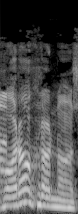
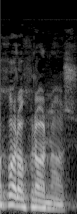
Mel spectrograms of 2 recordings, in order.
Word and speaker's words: χωρόχρονο: Ο χορόχρονο, όχι ο χωροχρόνο.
